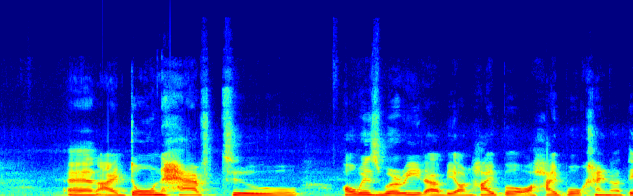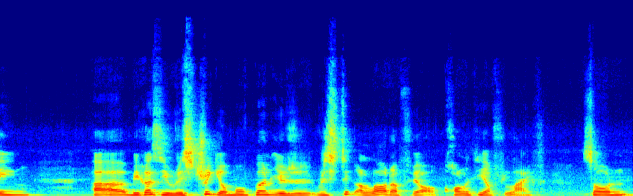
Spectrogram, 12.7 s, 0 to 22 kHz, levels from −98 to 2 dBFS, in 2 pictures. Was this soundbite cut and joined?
no; 0 cuts

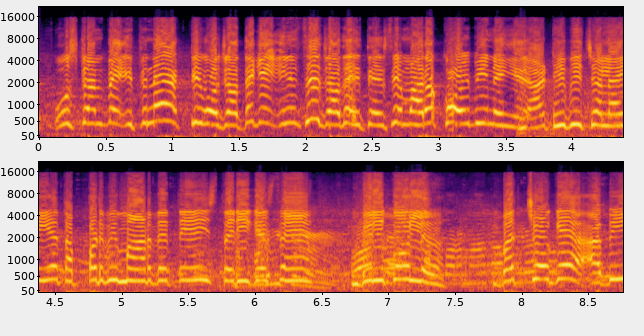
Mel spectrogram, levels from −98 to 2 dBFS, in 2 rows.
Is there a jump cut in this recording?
yes; 1 cut; at 3.6 s

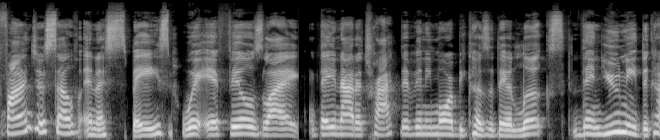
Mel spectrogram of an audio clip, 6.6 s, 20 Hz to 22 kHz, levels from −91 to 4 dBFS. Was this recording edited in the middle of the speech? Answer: yes; 3 cuts; at 1.7 s, 3.0 s, 5.6 s

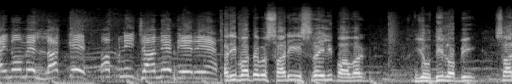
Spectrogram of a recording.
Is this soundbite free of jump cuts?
no; 1 cut; at 2.2 s

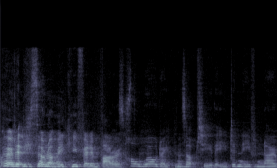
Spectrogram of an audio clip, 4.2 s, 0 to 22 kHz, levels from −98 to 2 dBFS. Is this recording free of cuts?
no; 1 cut; at 1.9 s

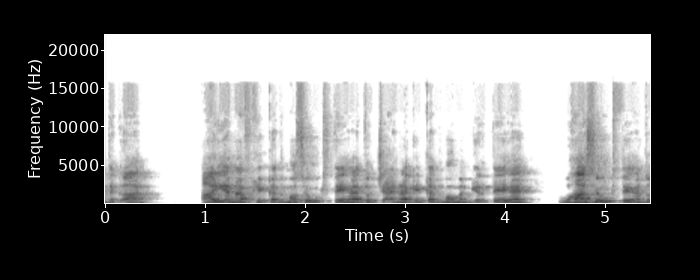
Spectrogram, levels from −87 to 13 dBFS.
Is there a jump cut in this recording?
no; 0 cuts

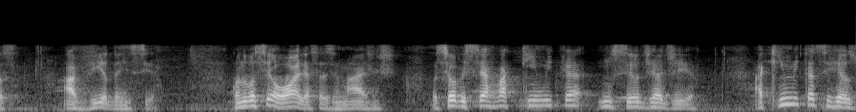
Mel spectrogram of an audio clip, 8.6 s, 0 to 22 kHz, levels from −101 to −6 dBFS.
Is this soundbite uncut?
no; 1 cut; at 6.2 s

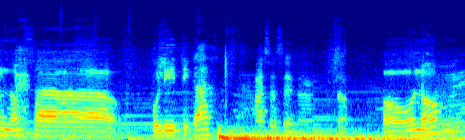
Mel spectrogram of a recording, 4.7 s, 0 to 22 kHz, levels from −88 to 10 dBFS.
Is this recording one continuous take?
yes; 0 cuts

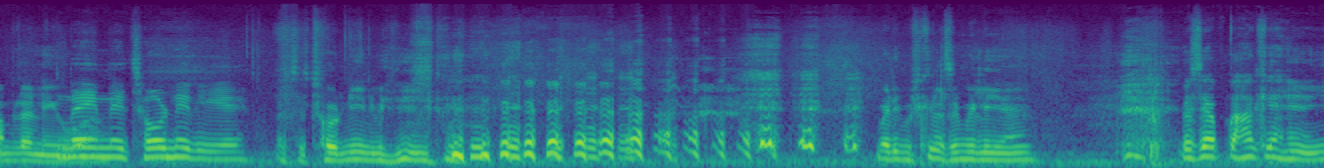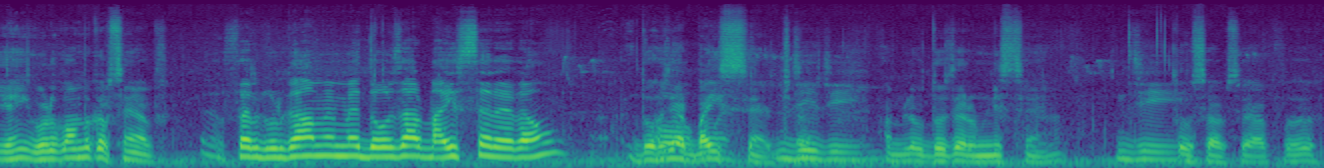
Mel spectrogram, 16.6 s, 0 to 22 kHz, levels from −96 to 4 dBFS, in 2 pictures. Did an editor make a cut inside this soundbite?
no; 0 cuts

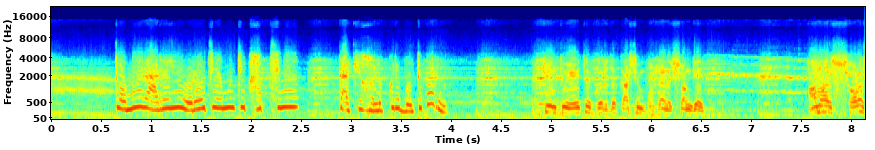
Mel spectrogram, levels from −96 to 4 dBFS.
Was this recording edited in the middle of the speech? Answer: no; 0 cuts

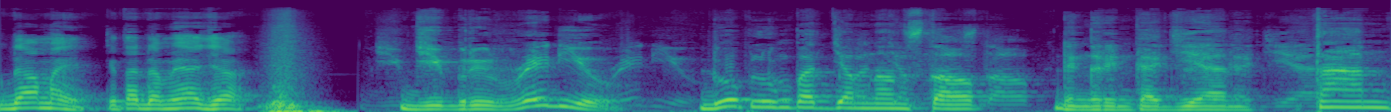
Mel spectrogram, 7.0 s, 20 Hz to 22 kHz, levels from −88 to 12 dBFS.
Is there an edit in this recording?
yes; 1 cut; at 1.3 s

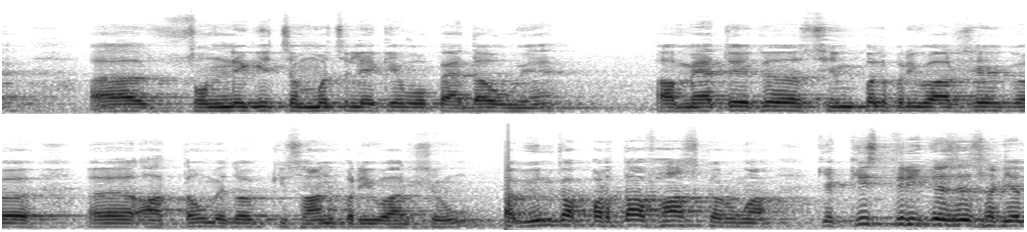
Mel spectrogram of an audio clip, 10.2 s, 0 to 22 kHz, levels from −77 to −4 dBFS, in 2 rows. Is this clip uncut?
no; 1 cut; at 7.6 s

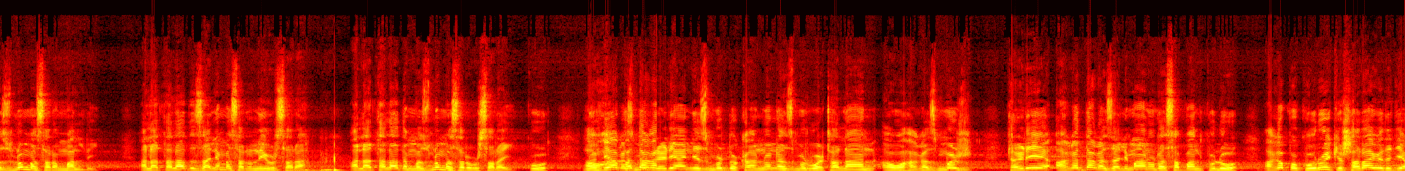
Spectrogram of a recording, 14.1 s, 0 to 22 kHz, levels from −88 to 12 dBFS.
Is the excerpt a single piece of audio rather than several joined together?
no; 1 cut; at 6.6 s

